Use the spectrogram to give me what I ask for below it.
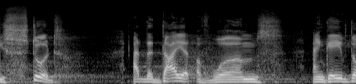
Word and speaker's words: Worms: He would later go on to this place, Worms, or as we say in English, because we don't pronounce the V, we say W, we say Worms.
